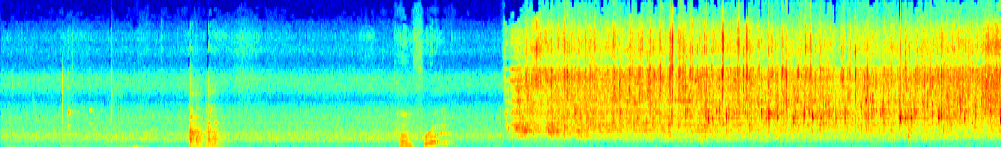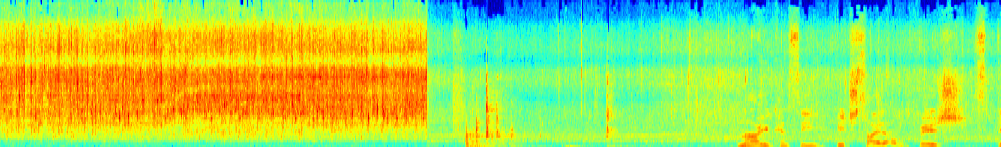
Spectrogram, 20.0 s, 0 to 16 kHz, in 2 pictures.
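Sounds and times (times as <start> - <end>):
fish sizzling in hot oil: 5.0 - 14.3, 15.8 - 20.0.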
